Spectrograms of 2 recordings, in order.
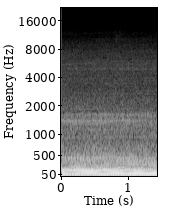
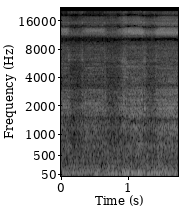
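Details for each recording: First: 2002 Cummins Ram diesel with new Mishimoto intercooler and 125hp DDP injectors, under load: deep heavy drone with faint steady turbo whistle, spooling cleanly. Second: Boost leak test with the engine off: a steady hard hiss of air pouring out of the intercooler, swelling slightly in pulses, leaking from a side rung behind a bracket, a bad boost leak needing a new intercooler.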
